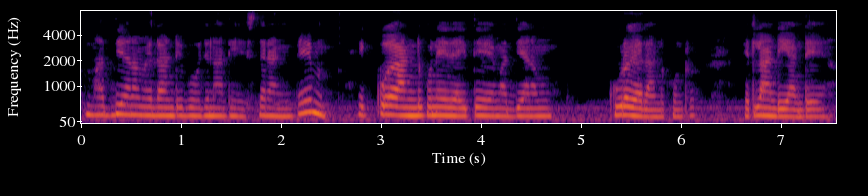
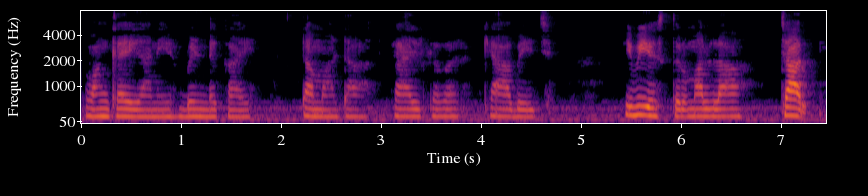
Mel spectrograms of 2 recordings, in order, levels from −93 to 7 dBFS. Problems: none marked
